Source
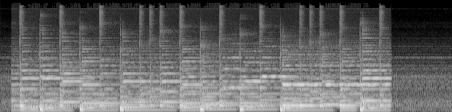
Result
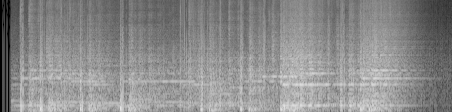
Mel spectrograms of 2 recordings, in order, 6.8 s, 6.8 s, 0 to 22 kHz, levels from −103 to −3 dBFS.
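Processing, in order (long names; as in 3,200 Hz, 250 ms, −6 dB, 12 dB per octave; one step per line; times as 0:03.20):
dynamic equaliser 1,400 Hz, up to +6 dB, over −38 dBFS, Q 2.5
log-companded quantiser 2 bits
on a send: feedback echo with a high-pass in the loop 138 ms, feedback 46%, high-pass 420 Hz, level −4 dB
on the sum: dense smooth reverb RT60 0.79 s, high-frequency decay 0.8×, pre-delay 115 ms, DRR 0 dB
level −7 dB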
